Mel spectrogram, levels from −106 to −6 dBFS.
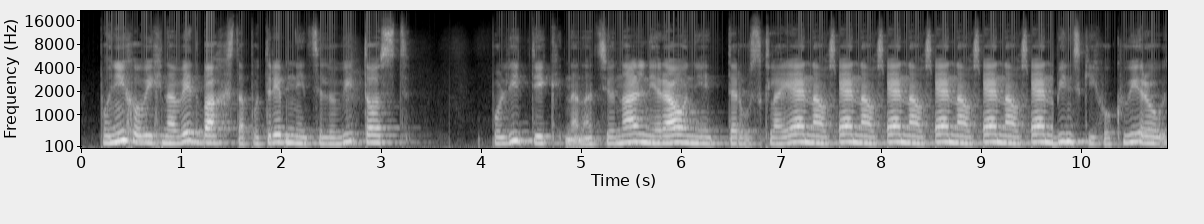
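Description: From the very start there's a steady buzz at about 43.1 Hz running under the whole speech clip. That's a block size mismatch (padded): one stage hands over blocks slightly shorter than the next stage reads, and the shortfall gets filled with zeros, so every block carries a tiny silent gap. The buzz rate fits a 1024-sample read block. Because the missing slice is so small, the speech is slowed only to 0.999 times normal, so the pace and pitch sound unchanged.

At 7.58 s things lock up into a broken-record loop. A piece about 480 ms long plays four times back to back, identical each time, until 9.71 s. The cause is likely a stall somewhere in the player, encoder or stream, which kept resending the last fragment it was holding. Whatever speech should have played across those two seconds is simply gone, replaced by the stuttering repeat.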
